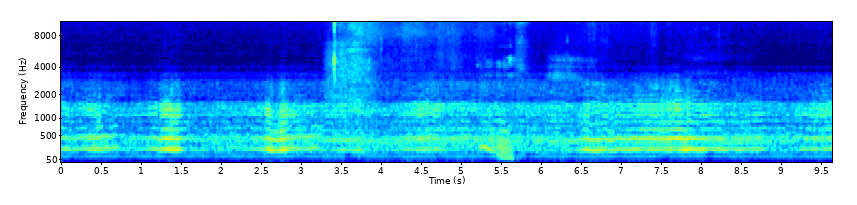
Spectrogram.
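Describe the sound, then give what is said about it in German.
Bees buzzing in a beehive: a continuous, dense, layered drone of many insects. It swells a few times as louder buzzing comes through, with no talking. “Fünftens, der Bienenkorb.”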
